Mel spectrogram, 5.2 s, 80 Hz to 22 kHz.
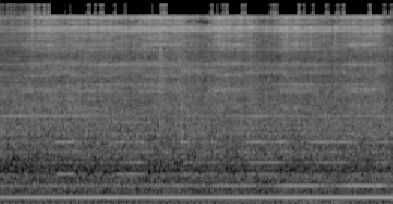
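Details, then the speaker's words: Chinese laser cutter stepper motor at 30 mm/s travel, hunting background ripples: steady low hum with fast even pulsing, going into steady oscillation then stopping; stepper motor resonance. "now 30 millimeters a second is a completely different sound but it's still going into oscillation steady oscillation now it stopped now it's off again"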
